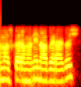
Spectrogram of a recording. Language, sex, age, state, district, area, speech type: Telugu, male, 18-30, Telangana, Bhadradri Kothagudem, urban, conversation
